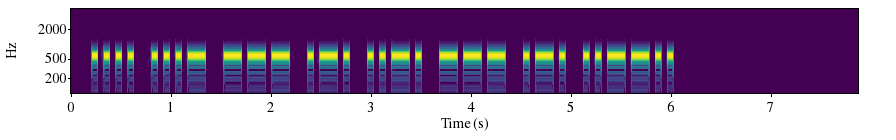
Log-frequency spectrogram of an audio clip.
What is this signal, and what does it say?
Morse code, heard as a keyed tone, about 20 wpm, 600 Hz. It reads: HVORFOR?
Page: Ferie 20 wpm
